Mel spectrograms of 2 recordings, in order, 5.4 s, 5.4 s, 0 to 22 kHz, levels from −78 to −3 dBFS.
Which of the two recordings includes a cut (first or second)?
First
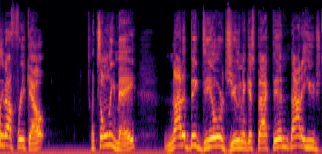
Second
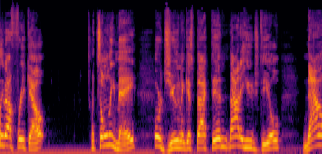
second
